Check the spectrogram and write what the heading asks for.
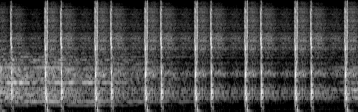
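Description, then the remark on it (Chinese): A living-room clock ticks steadily, its sharp clicks falling in tick-tock pairs about once per second over a faint, low background hum, with no voices. “客厅中的时钟。在滴答滴答的行走，这时的客厅沉默的可怕。”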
